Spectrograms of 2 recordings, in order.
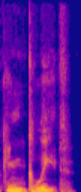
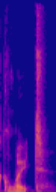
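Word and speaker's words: GLEAT: watched gleet I I don't even know what a gleet is I think glate I think it's pronounced glate it's GLE a t I'm aware of that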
